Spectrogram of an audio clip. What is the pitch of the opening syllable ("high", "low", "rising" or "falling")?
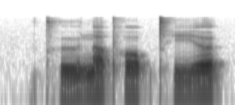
low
